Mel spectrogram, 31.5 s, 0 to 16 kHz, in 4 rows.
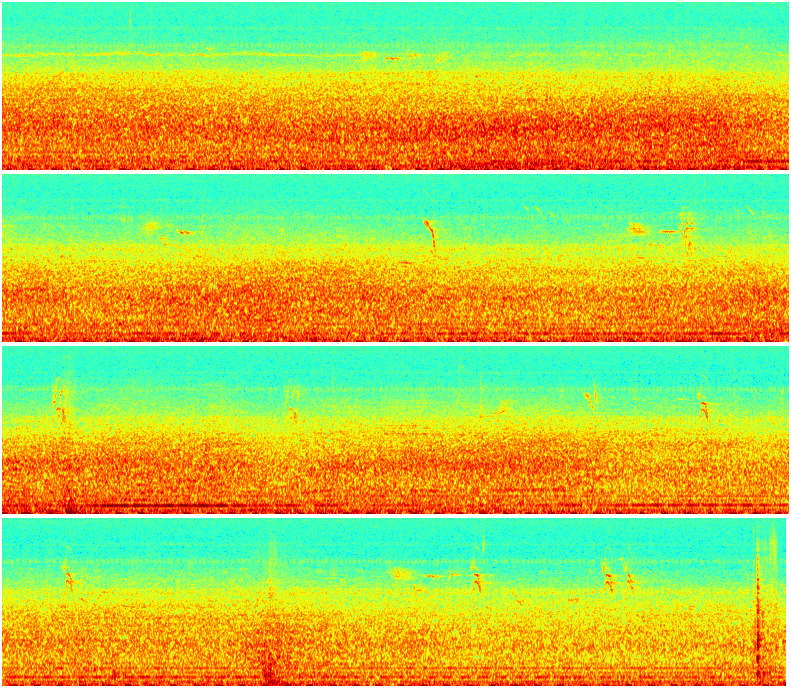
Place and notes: M. K. Čiurlionio g., Kaunas, Lithuania - Train station - near a train getting ready to leave
Long recording of a train station atmosphere. The train is getting ready to leave, periodically producing various sounds. A few people go by, entering or exiting the train. At the end, an old man takes a phone call near the recorder. Recorded with ZOOM H5.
